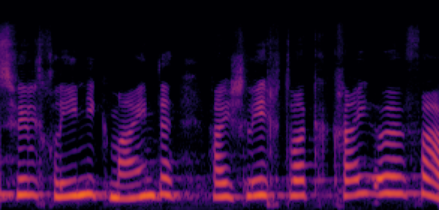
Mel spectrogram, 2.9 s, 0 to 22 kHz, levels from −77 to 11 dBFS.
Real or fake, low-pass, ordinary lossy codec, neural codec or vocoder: fake; 14.4 kHz; none; autoencoder, 48 kHz, 128 numbers a frame, DAC-VAE, trained on Japanese speech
